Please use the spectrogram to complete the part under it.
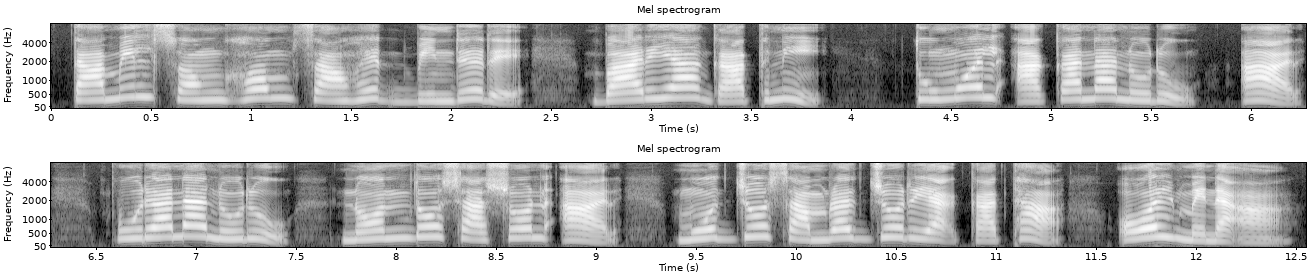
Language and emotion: Santali, neutral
